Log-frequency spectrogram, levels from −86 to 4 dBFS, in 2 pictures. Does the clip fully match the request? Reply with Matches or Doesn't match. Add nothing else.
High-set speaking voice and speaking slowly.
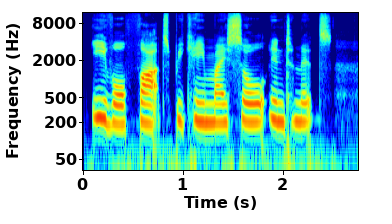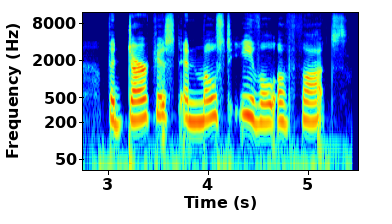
Matches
